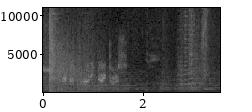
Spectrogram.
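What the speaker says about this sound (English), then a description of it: "Quick few shots there" Gunfire in the World War II strategy game Company of Heroes 2: a few quick shots crack out over dense, continuous battle noise, with commentary talking over them.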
